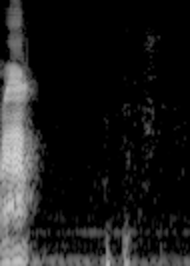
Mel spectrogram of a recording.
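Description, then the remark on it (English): A voice imitates a raven's caw with one loud, harsh, nasal squawk, followed by a few soft low knocks and breaths. “The raven looks at you, cocking its head, and caws”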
